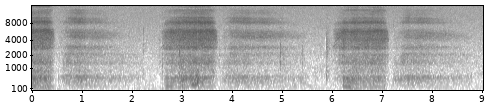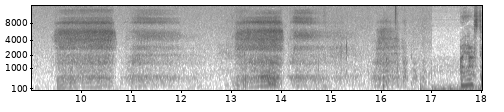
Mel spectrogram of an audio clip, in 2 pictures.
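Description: Rhythmic snoring of an animal in its underground burrow, with regular wheezy, snorting breaths repeating every few seconds, fairly close and loud, heard alone.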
